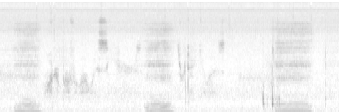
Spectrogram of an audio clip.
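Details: Man snoring loudly all night, with muscle spasms reported by the bed partner: low, rattling, vibrating breaths about every three seconds in a quiet room, with faint whispering between them.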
